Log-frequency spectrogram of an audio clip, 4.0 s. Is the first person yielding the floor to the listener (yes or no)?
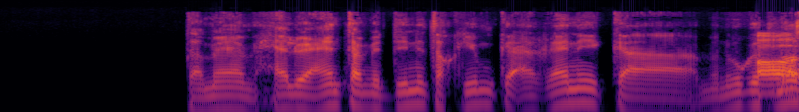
yes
